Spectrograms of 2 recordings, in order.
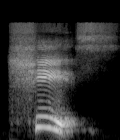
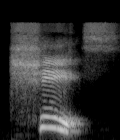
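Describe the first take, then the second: The two takes are said the same way.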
